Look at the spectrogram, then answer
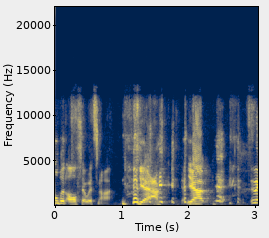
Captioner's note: laughs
